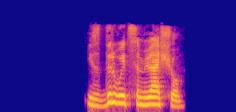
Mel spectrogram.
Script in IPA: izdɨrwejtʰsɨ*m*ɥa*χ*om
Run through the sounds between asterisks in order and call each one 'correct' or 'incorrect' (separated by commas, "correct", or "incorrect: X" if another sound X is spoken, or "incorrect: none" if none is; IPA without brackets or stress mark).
correct, incorrect: ʃ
